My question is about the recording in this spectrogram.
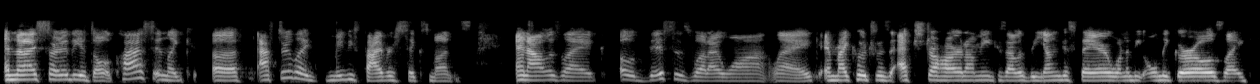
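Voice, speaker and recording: A woman's voice: medium pitch, steady tone, moderate pace, a bit bright, no echo, muffled recording. A young woman wrestler talking casually in an interview, with lots of "like" fillers. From Arizona. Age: young adult. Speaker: wrestler guest.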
